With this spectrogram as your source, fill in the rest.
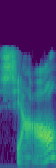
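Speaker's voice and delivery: xiao in dipping third tone, low then rising. Mandarin lesson on little apple, dipping-rising third tone on xiao. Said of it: "小 is third tone, okay? So it dips down and up".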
